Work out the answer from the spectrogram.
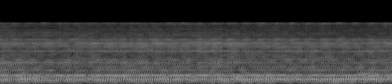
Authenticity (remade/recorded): remade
